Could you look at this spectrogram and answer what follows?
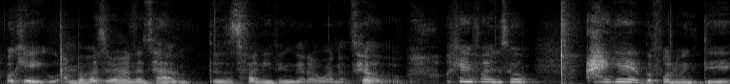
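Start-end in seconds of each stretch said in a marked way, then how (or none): none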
